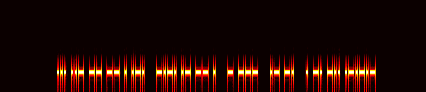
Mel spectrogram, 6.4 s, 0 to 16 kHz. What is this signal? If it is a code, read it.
Morse code, heard as a keyed tone, about 44 wpm, 700 Hz. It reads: SUMMER CAME TO AN END.
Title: Sentences from Top 1100 Words 45wpm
